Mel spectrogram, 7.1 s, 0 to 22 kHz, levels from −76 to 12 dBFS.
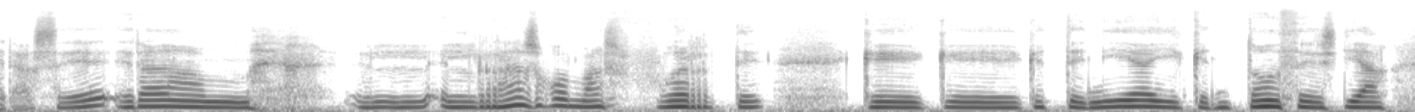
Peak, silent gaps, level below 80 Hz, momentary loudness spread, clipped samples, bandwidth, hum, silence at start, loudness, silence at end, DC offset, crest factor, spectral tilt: -6 dBFS; none; -46 dBFS; 10 LU; under 0.1%; 12 kHz; none; 0 s; -22 LUFS; 0 s; under 0.1%; 16 dB; -7.5 dB/octave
